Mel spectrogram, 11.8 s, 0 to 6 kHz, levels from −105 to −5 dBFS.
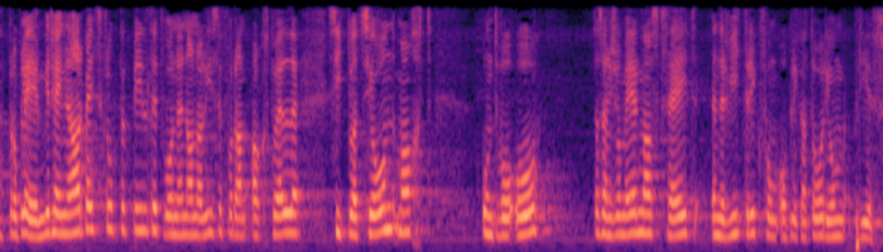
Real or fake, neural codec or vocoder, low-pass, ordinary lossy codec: real; none; 5.4 kHz; MP3, 32 kbps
